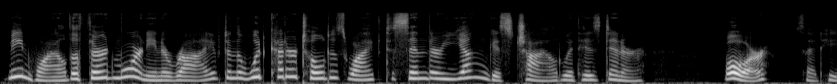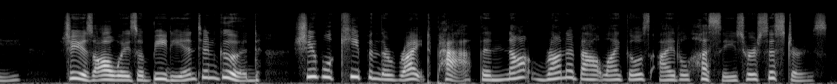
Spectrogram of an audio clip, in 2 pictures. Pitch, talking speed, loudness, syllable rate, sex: 235 Hz, 160 wpm, -20 LUFS, 4.2 syllables/s, female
